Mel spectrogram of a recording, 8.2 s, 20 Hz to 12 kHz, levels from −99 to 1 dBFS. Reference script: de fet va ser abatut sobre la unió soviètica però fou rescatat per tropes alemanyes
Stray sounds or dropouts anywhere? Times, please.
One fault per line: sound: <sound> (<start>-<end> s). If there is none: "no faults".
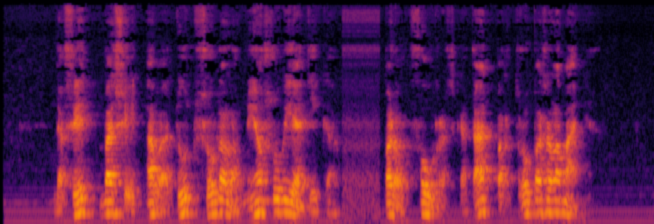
no faults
